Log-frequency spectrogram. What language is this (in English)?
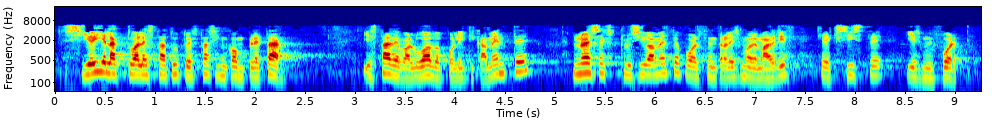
Spanish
